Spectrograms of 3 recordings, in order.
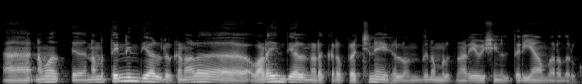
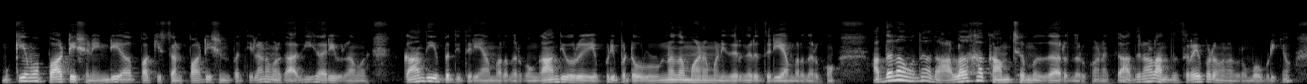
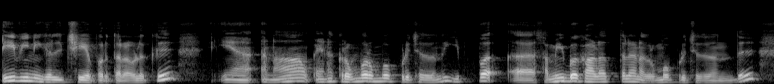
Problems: none marked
